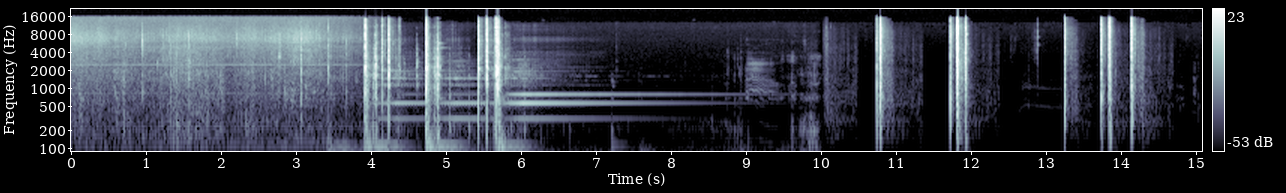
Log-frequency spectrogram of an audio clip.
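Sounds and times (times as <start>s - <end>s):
shotgun blasts: 3.4s - 6.4s
ringing tone: 3.4s - 9.0s
low rumble: 3.4s - 10.0s.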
